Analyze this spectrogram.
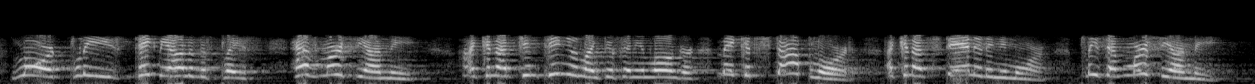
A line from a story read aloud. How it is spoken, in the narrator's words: She shouted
